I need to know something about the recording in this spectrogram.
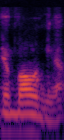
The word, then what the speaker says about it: pneumonia: word p for momentum the p is silent like pneumonia okay and we use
